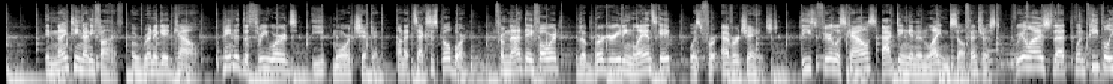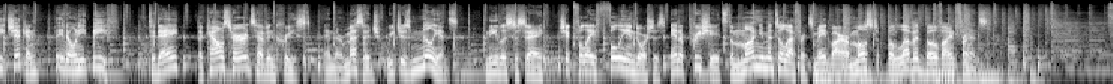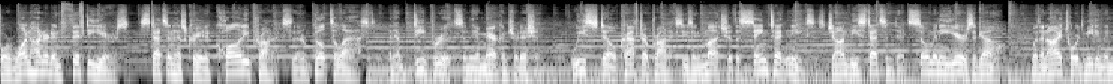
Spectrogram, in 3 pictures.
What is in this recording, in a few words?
CORPORATE MIX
